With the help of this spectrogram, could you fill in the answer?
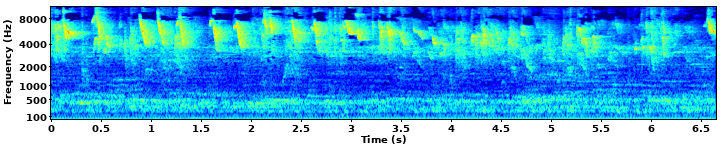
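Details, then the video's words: Rufous-collared sparrow, a male resuming its song, repeated high chirping and twittering notes in rapid bursts, roughly every second, over a low steady hum. "canário da terra CT surpresa voltando a cantar"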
